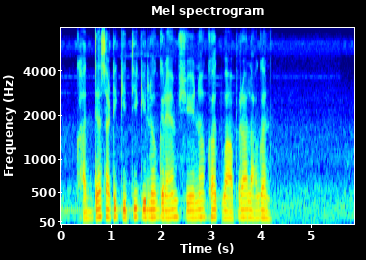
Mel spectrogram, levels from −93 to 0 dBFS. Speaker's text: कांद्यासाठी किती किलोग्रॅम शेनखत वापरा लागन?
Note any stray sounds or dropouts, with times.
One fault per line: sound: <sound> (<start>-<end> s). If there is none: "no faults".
no faults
